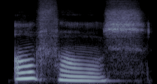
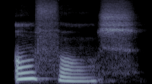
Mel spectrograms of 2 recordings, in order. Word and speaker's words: enfance: Première question, enfance. Enfance. Vous avez la réponse? C'était le numéro 2. Deux fois le son A nasal, EN et AN, se prononcent de la même façon en.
